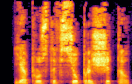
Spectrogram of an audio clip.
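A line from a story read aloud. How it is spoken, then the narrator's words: Grumble. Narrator (Russian): проворчал Деккер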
